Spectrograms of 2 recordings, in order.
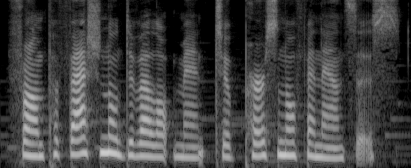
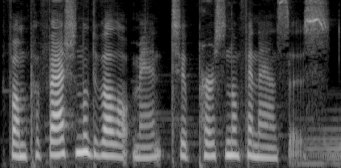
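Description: No difference in how they are said.

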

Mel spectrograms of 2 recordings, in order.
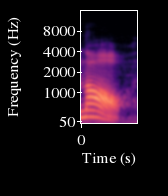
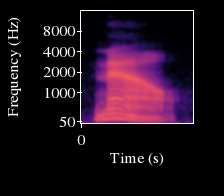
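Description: First: It sounds like the Chinese syllable nao. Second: It has an English n and ow diphthong. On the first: The speaker calls it wrong. "好多人读成闹" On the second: The speaker calls it right. "先读一下这个词now"

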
